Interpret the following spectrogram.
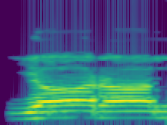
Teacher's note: य हो गया आपका तालु से, र हो गया मूर्धा से, ल हो गया दंत से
